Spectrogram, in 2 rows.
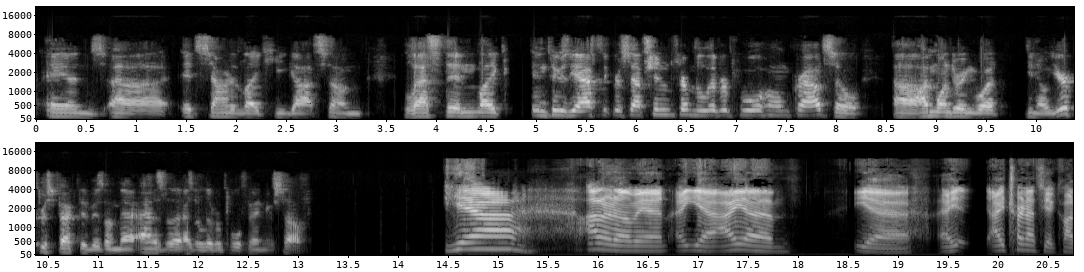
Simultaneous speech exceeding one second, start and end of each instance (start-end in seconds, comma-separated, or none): none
